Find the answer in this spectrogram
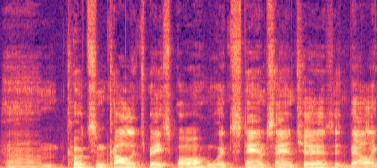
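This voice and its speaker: In a room with audible echo, a man speaks at a moderate pace. His tone is bright and sharp, his pitch fairly low. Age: 60s. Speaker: high school baseball coach. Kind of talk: interview.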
